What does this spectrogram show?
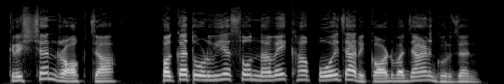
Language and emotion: Sindhi, neutral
